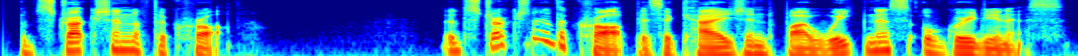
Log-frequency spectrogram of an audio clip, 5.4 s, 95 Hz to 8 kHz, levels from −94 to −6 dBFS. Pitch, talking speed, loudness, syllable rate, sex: 105 Hz, 145 wpm, -21 LUFS, 5.6 syllables/s, male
